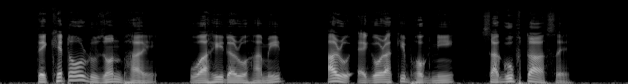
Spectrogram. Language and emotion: Assamese, neutral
